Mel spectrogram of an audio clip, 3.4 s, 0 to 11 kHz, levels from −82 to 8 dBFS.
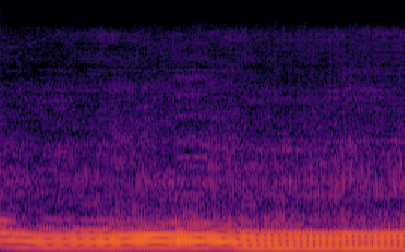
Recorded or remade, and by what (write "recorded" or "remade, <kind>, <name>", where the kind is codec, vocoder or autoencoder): remade, codec, SNAC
